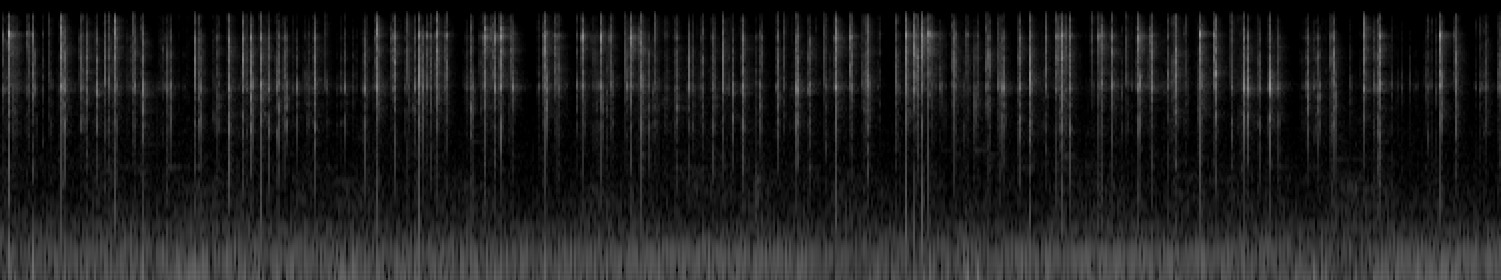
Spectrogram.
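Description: A small hand-sized cube puzzle with clear plastic tiles, held close and twisted, clicked and tapped with long nails and fingertips. Dense, rapid, crisp clicks and taps with a bright, high sheen and no ring, over a faint low hum.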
